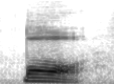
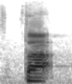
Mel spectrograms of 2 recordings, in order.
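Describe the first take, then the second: First: The t sound is thick and heavy. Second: The t sound is thin and light. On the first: The speaker calls it right. "to ini kuat ya Pak, ... ditebalkan" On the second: The speaker calls it wrong. "Jangan seperti tak"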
